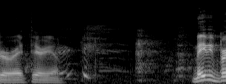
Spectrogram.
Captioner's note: laughter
